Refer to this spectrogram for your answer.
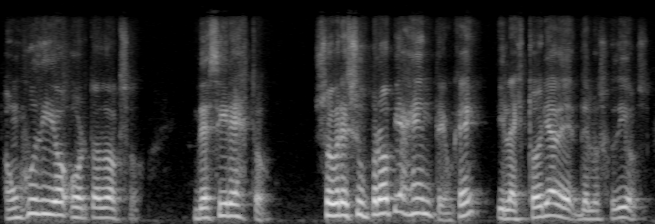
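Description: A man preaching a sermon, lively and joking with the congregation, mixing Spanish with English phrases. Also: fairly high pitch, moderate pace.

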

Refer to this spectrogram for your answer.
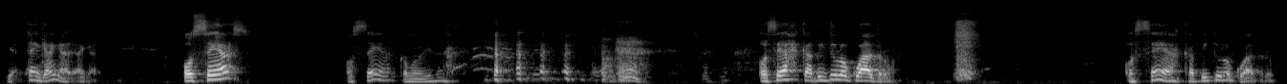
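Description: A man's voice: high-pitched, sing-song, slow pace, long pauses, dark tone. Man, Puerto Rican accent, pastor, chatty sermon, switches between languages, video call.

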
